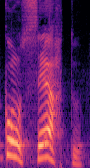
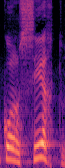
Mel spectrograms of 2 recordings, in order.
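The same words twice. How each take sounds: First: The stressed E is an open vowel. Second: The stressed E is a closed vowel. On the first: It is a verb. "tem um som agudo" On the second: It is a noun. "esse E tem um som fechado, grave"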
